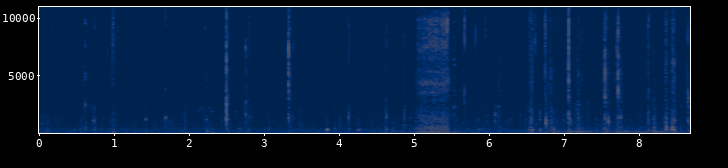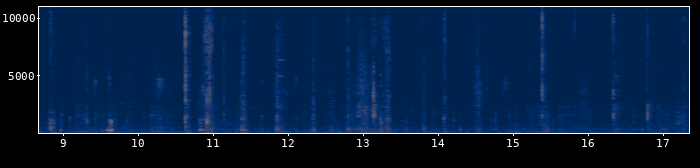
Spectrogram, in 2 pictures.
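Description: Faint, close-up eating sounds from chewing a mouthful of rice and pork curry eaten by hand: scattered wet clicks and smacks, with a short hiss about five seconds in.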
